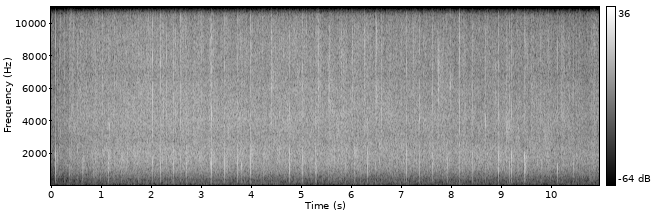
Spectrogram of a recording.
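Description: Audience applauding: many people clapping at once in a dense, steady applause that begins right after a name is announced.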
